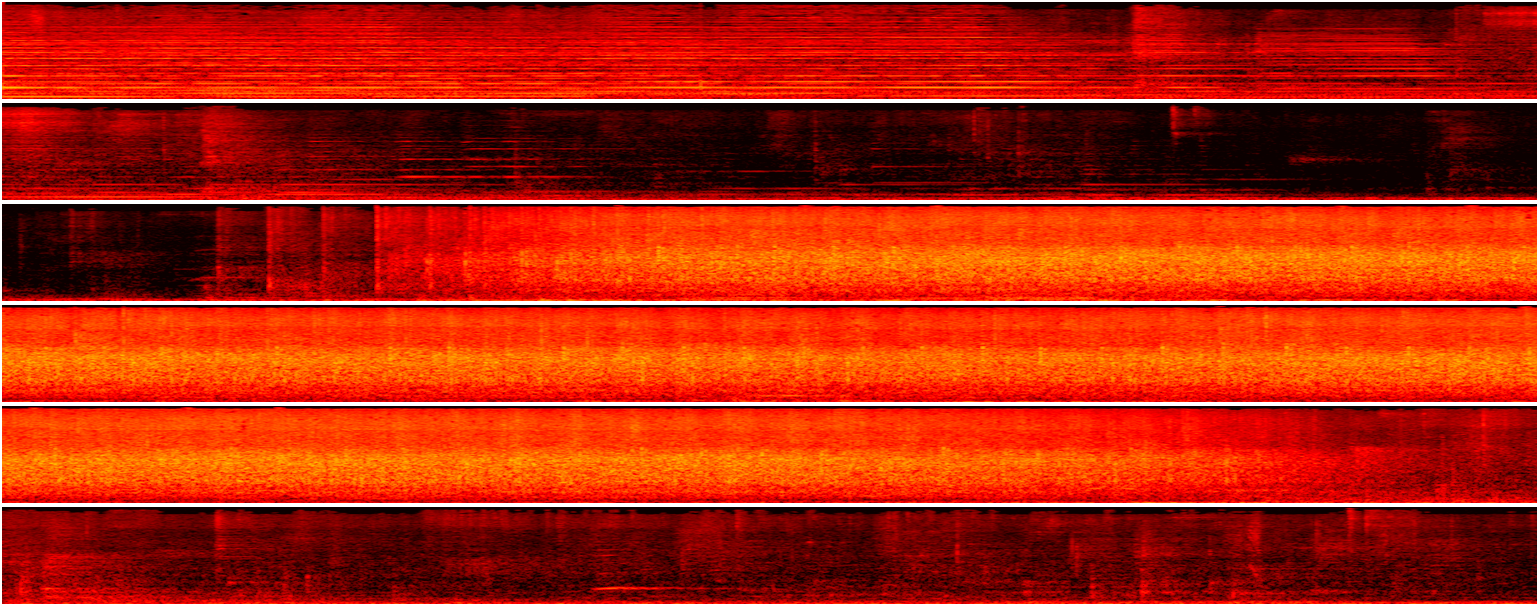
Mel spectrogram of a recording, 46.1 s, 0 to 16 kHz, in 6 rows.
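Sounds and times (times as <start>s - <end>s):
audience applauding: 16.7s - 37.8s.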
